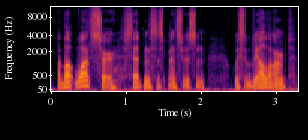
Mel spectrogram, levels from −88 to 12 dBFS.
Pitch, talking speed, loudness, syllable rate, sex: 120 Hz, 145 wpm, -22 LUFS, 5.7 syllables/s, male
